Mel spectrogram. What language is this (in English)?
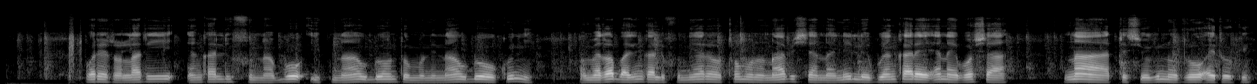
Masai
